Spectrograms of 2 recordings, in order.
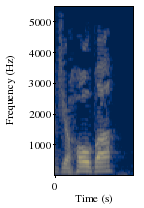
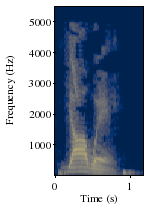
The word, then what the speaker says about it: Yahweh: And some provide the vowels and pronounce the name of God, Jehovah. Others, like myself, I pronounce it Yahweh.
